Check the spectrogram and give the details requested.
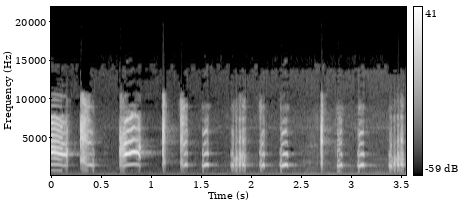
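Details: Pet parrot giving a series of short harsh squawks and chirped notes, some in quick pairs, irregularly spaced over a few seconds indoors.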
